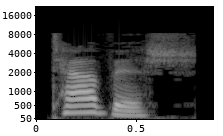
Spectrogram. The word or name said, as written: tavish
